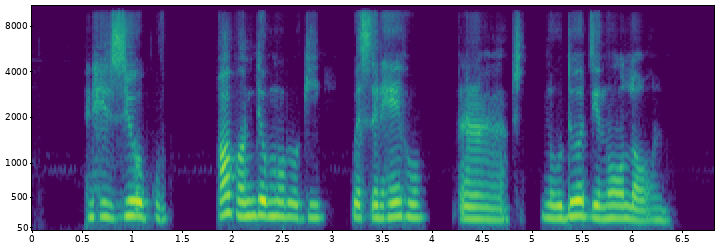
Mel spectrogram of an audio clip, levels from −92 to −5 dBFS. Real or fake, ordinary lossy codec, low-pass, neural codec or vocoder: fake; none; 9.9 kHz; codec, 16 kHz in and 24 kHz out, 0.8 kbps, FocalCodec, streaming, 65536 codes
